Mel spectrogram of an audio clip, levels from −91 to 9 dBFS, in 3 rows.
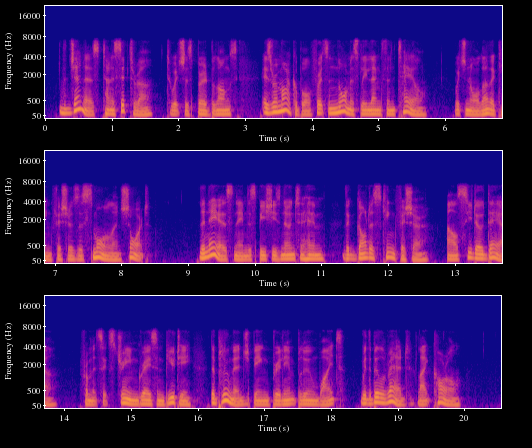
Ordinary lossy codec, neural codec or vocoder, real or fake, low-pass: Opus, 24 kbps; none; real; 7.2 kHz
